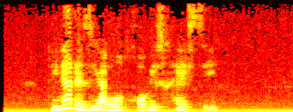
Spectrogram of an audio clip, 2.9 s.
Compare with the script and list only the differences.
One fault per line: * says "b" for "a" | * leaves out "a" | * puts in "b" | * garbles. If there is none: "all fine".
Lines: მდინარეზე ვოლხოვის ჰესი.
all fine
